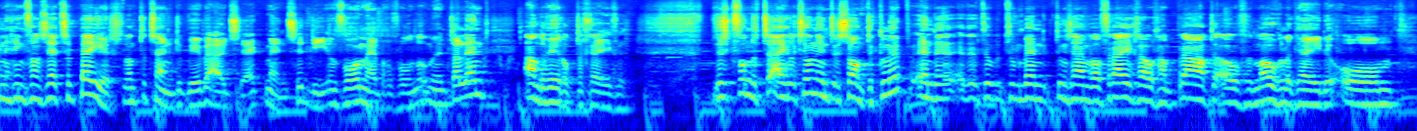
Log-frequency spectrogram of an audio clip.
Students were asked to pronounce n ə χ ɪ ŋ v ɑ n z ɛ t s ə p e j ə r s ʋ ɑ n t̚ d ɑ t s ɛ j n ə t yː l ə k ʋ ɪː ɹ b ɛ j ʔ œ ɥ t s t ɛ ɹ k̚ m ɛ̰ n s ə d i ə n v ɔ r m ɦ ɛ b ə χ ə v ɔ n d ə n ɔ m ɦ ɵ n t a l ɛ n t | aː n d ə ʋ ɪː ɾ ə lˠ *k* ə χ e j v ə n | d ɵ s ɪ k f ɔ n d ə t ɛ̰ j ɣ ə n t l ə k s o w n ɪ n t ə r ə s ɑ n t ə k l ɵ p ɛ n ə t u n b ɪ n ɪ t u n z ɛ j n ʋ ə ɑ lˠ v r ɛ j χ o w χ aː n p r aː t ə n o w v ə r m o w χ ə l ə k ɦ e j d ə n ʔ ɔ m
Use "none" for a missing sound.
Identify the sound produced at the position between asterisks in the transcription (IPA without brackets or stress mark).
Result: t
